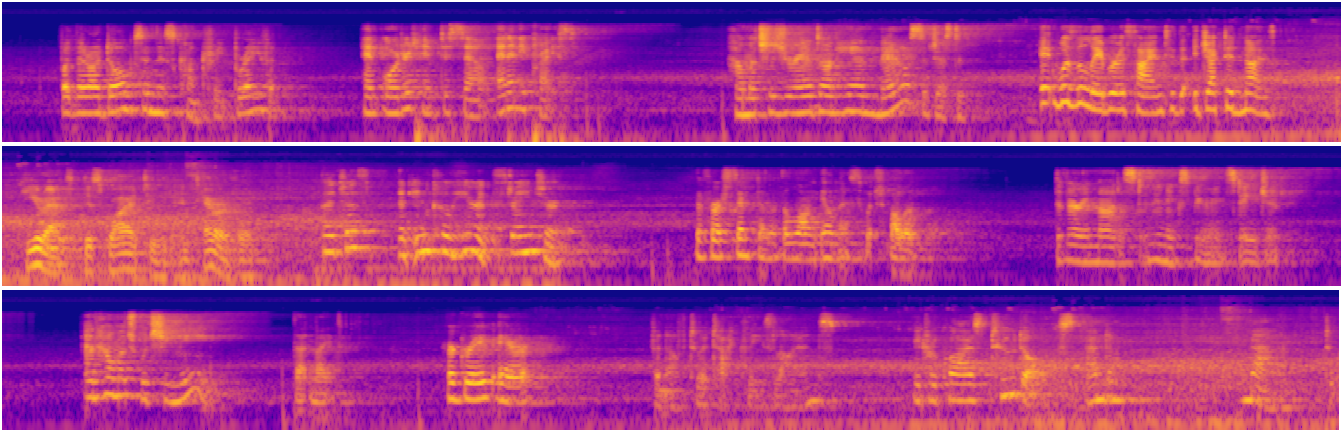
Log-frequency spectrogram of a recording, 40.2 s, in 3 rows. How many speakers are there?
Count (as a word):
seven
